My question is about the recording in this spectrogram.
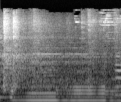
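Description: Free-jazz trio of clarinet, tenor saxophone and drums: long, held, overlapping horn notes, with a high cymbal-like haze that thins after the first second.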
